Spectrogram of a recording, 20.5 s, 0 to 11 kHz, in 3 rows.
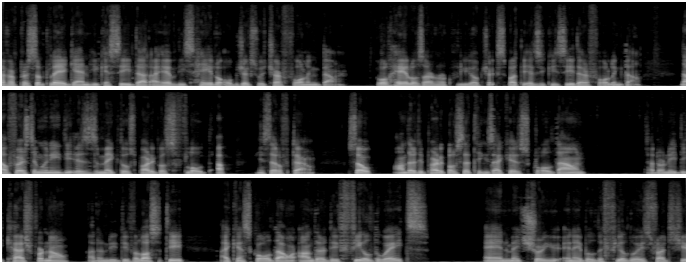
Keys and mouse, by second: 0.5 middle click, 1.1 shift+middle click, 2.5 middle click, 3.5 space, 4.4-4.7 drag, 5.0 space, 5.6-6.3 middle drag, 6.4 space, 7.5 shift+middle drag, 12.7 click, 13.1 click, 14.6 click, 17.1 click, 19.7 click.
